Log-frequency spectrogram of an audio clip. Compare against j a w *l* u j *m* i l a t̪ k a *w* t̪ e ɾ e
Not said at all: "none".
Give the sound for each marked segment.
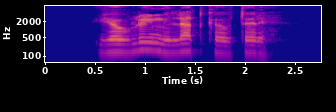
l, m, w

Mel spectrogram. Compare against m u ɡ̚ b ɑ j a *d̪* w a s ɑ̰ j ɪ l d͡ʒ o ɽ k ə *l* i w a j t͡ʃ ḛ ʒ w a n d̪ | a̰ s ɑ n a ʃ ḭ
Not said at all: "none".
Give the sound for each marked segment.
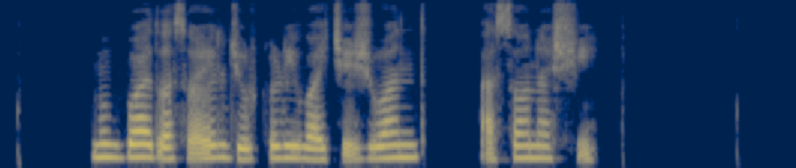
d̪, ɽ

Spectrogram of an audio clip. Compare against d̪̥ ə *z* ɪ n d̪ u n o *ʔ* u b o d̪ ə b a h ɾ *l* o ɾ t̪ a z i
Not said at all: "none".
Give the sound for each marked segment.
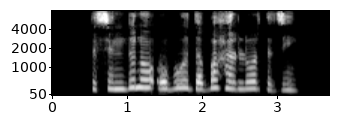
s, ʔ, l

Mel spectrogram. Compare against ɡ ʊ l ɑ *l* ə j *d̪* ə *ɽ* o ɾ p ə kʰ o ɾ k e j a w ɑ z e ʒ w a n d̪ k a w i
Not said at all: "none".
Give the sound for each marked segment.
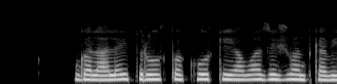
l, t̪, ɾ

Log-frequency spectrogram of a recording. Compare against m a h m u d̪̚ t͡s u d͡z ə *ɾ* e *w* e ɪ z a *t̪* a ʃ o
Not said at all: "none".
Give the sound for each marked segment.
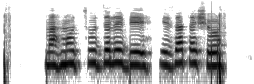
l, b, t̪

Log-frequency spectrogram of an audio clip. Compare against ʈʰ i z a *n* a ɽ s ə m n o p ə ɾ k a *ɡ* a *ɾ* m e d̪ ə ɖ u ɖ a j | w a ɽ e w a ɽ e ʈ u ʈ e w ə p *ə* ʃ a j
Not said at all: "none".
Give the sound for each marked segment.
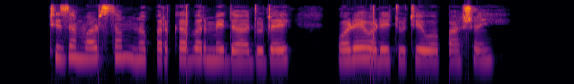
m, b, ɾ, ɑ

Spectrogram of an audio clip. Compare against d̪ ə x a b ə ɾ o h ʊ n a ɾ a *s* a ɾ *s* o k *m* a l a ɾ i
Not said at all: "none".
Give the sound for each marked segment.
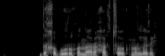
h, t͡s, n

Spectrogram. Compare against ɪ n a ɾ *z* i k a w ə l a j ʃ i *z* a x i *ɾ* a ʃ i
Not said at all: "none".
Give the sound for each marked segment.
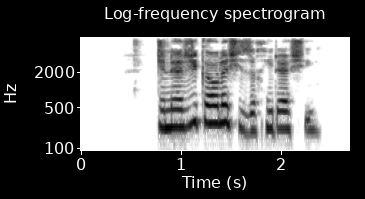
ʒ, z, ɾ

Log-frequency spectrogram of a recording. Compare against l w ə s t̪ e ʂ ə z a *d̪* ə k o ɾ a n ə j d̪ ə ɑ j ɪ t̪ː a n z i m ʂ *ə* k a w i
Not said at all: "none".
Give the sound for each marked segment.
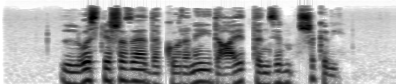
d̪, ə

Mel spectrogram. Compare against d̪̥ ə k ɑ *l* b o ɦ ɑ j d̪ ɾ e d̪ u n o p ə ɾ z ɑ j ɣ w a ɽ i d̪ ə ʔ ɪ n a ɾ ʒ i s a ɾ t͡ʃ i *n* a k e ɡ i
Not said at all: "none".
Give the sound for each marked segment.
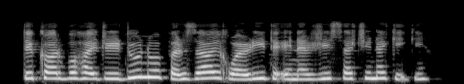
ɾ, n

